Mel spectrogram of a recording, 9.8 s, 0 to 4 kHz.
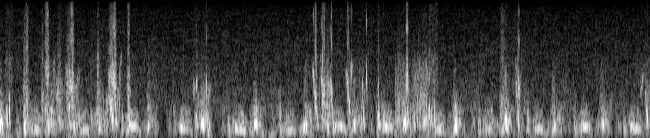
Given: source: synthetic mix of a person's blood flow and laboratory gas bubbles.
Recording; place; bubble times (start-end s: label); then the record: Doppler ultrasound of blood flow; precordium
0.07-0.19 s: bubbles
0.34-0.46 s: bubbles
0.60-1.22 s: bubbles
1.34-1.83 s: bubbles
1.89-2.02 s: bubbles
2.89-3.17 s: bubbles
4.67-5.04 s: bubbles
5.17-5.31 s: bubbles
5.38-5.54 s: bubbles
5.64-5.79 s: bubbles
5.92-6.57 s: bubbles
7.43-7.65 s: bubbles
7.71-7.83 s: bubbles
9.60-9.76 s: bubbles
From the record:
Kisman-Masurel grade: 232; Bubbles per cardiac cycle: several, 3 to 8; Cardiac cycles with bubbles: 50 to 99%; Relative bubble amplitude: moderate (0.250 to 0.450); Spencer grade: 3 (all of the cardiac periods contain showers or single bubble signals, but not dominating or overriding the cardiac motion signals); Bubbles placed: anywhere in the cardiac cycle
